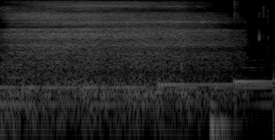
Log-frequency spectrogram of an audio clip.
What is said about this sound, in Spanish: Vamos a hacer una respiración profunda, profunda.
